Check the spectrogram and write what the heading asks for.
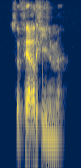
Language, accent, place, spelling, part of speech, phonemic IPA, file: French, France, Lyon, se faire des films, verb, /sə fɛʁ de film/, LL-Q150 (fra)-se faire des films.wav
- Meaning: to imagine things, to have another think coming, to be deluded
